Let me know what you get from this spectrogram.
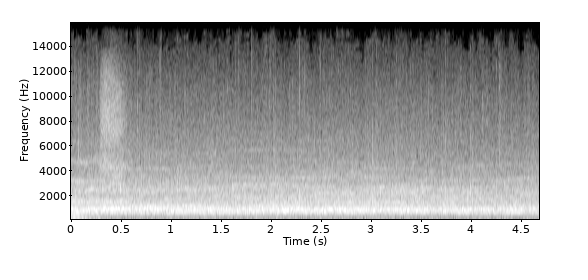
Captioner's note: audience cheers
